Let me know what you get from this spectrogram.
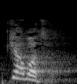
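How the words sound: It sounds stern and scolding. Reprimanding someone. "I'm reprimanding someone"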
